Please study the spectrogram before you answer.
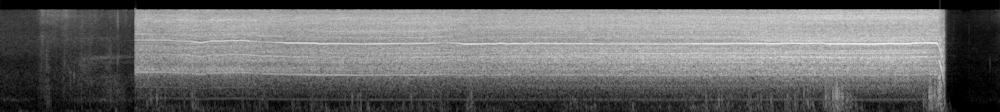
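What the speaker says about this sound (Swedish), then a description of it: "Borren nådde inte så långt." A power drill whirs loudly and steadily into wood for about eight seconds after a short quiet start, its pitch slightly shifting, then cuts off abruptly.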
